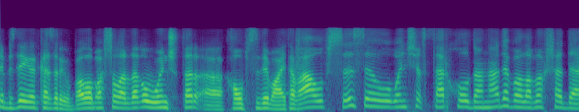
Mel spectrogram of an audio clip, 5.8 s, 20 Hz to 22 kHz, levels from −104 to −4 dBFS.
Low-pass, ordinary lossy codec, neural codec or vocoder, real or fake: none; none; codec, 16 kHz, about 1 kbps, DyCAST, with the encoder's durations; fake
